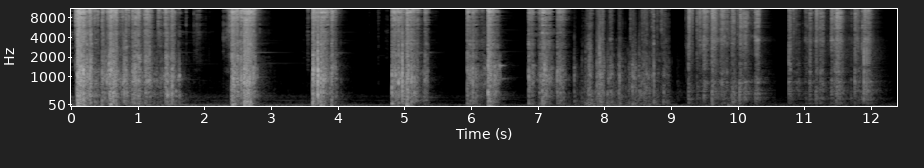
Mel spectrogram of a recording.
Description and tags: Cutlery Silverware
The sound of cutlery.
metal, cutlery, blade, spoon, knive, silverware, cradle, flatware, knife, steel, knifes, fork, tupperware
